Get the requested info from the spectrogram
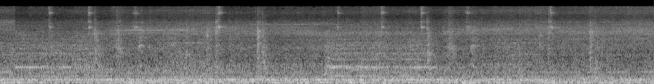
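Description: Automatic box case making machine running: a steady mechanical hum with sharp clicks repeating about twice a second.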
